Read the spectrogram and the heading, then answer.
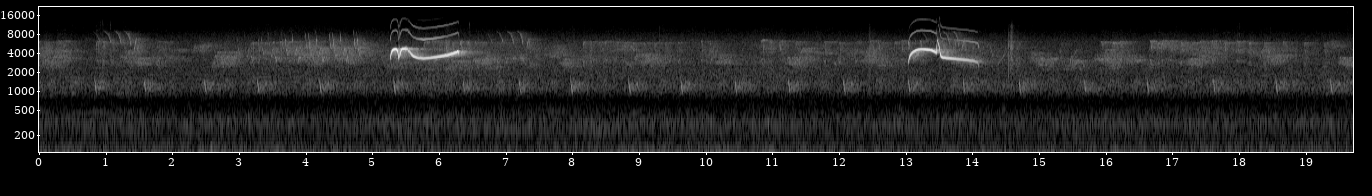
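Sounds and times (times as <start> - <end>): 
Eastern wood-pewee whistle song: 5.3 - 6.4, 13.0 - 14.2.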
